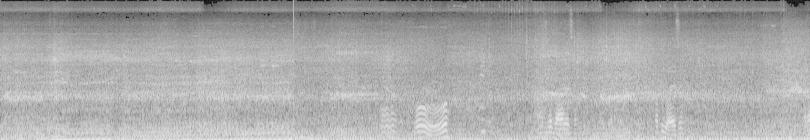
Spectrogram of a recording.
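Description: Motorcycle engine running while riding in city traffic. It holds a steady low note for the first several seconds, then eases off about six seconds in. A few short warbling tones come through later.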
